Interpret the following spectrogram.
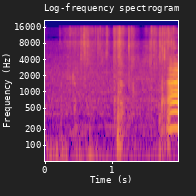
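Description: Faint rustling and a few light taps of cardstock and paper inserts being handled and lifted out of a subscription box, followed near the end by a woman's spoken word.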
